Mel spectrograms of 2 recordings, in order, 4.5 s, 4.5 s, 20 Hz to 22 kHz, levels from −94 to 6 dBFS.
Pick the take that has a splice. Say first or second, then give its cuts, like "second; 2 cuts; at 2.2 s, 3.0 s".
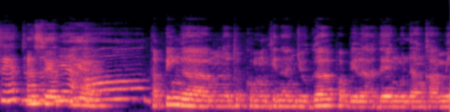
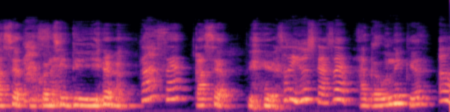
first; 1 cut; at 1.4 s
